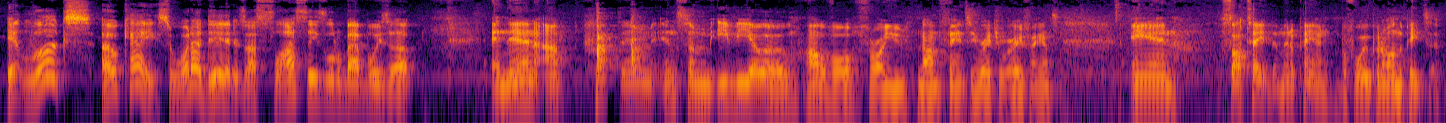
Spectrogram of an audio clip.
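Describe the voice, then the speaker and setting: A Southern American man gives a rambling, joking food review at home. His voice sits at an everyday pitch. A faint hiss runs under it. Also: normal speed.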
